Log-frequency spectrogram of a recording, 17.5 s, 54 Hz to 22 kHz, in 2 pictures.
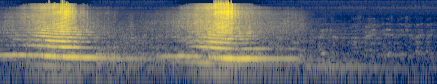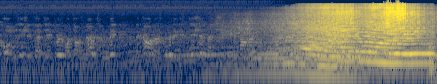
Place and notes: Castle Donington, UK - British Motorcycle Grand Prix 2003 ... moto grandprix ...
British Motorcycle Grand Prix 2003 ... Qualifying part one ... 990s and two strokes ... one point stereo mic to minidisk ...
